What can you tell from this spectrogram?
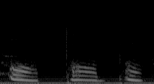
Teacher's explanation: প থেকে ম, অষ্টধ্বনি। প প ব ব ম, প্রত্যেকটা বর্ণ বলতে গেলে দেখেন দুইটা ঠোঁট অষ্ট ওষ্ঠ আর অধর মিলিত হচ্ছে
